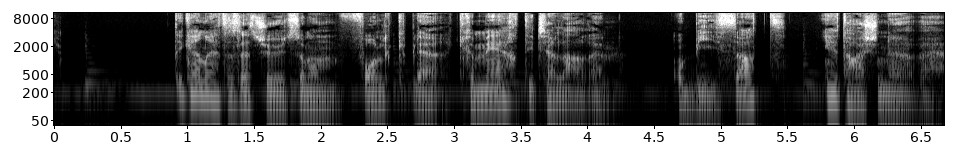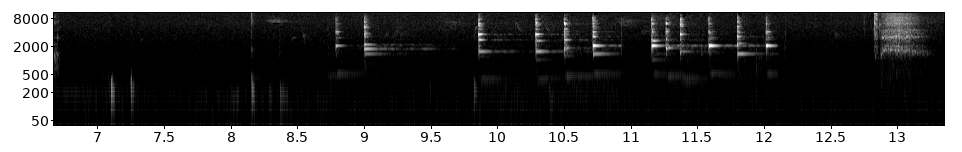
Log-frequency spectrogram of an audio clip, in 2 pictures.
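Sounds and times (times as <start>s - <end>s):
speech: 0.9s - 6.8s
phone ringtone of bright electronic tones: 8.8s - 12.2s.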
